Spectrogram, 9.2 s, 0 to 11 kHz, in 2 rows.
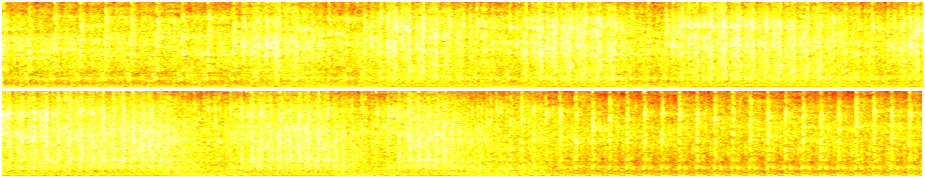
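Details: A 1979 Honda CX500 twin cafe-racer project, powered from a small Milwaukee tool battery, has a lumpy, lopsided idle with heavy uneven chuffing and dropped firing pulses. It is running on one cylinder.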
